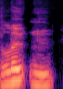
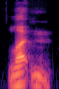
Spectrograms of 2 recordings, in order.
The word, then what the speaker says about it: Luton: like to tell folks my last name is Luton but it's been pronounced at least on the first day of school for my entire life Lutton right and that's always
